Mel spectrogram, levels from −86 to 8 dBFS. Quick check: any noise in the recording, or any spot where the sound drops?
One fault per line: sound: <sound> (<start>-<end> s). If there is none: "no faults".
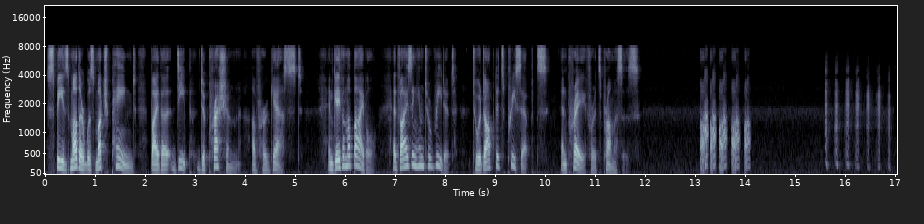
sound: laugh (13.1-14.1 s)
sound: laugh (15.6-16.9 s)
